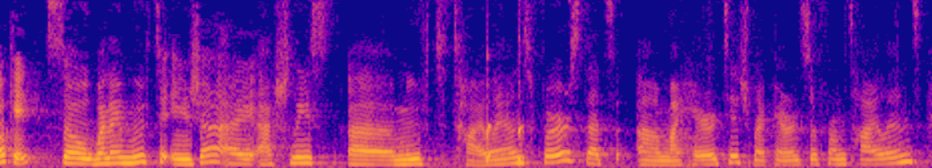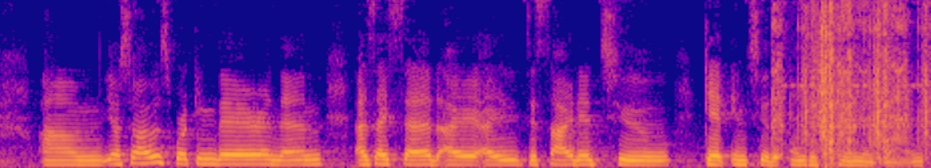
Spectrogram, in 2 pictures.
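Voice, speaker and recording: A woman speaks at a moderate pace, her pitch fairly high for a woman. Her pitch varies in an ordinary way. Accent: American. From US, Enid, Oklahoma. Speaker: vlogger, model and TV actress. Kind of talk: personal testimony vlog. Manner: casual, hesitant with fillers.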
